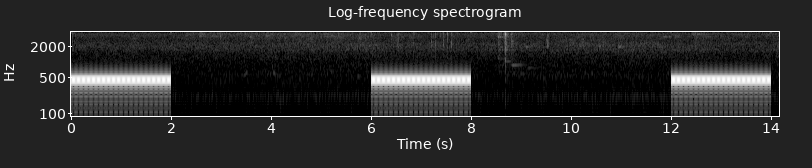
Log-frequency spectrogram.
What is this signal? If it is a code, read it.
Ringback tone (North America), 440 + 480 Hz.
